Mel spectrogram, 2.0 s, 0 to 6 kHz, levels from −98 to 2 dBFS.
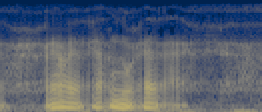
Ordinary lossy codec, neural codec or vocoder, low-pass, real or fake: AAC, 32 kbps; autoencoder, 22.05 kHz, a latent of 192 numbers a frame, VITS, trained on many speakers; 5.4 kHz; fake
